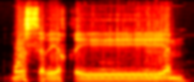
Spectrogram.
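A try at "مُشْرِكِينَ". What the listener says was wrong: Biasa huruf kaf, musyrikin. Kak.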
